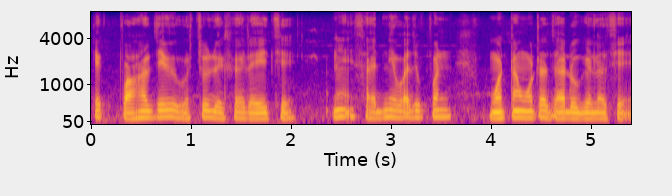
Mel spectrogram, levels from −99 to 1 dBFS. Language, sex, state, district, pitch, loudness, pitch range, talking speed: Gujarati, male, Gujarat, Gandhinagar, 125 Hz, -20 LUFS, 110-130 Hz, 190 wpm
